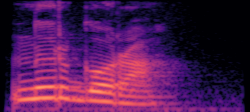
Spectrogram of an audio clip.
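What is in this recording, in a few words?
"ныргора", Komi, female; audio dict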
